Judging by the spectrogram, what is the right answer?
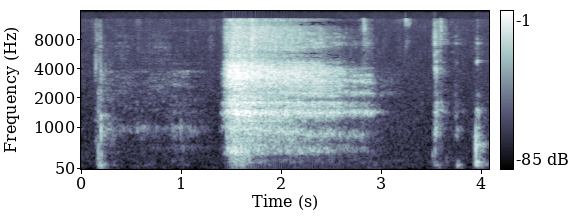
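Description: A man's long, exasperated sigh, a loud breathy exhale close to the microphone that fades over about a second and a half. It is followed near the end by a few short breathy chuckles.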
